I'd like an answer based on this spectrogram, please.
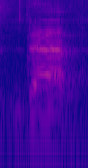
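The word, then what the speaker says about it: د: The pronunciation of a dal is very similar to an English D. Dal. Da. Da. It's the same thing. The point of articulation is behind the top row of the teeth, where your tongue meets your gums.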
